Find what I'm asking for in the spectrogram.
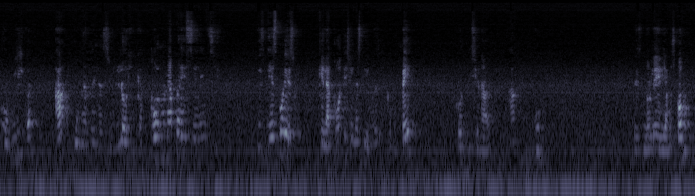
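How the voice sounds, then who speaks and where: A man lectures on logic, quizzing his students with everyday examples. His voice sits high and sounds very bright. He talks fast, with a faint hiss of noise behind him. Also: rough recording. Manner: explains step by step with everyday examples and questions. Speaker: math teacher. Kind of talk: classroom lecture.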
